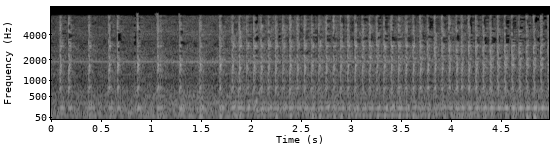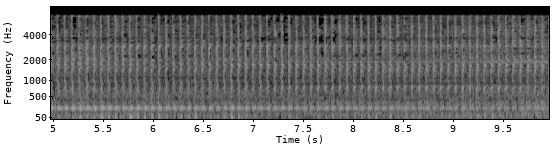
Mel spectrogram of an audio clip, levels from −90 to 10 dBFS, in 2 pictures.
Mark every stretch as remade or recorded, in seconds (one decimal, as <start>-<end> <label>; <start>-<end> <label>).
0.0-1.1 recorded; 1.1-4.1 remade; 4.1-10.0 recorded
